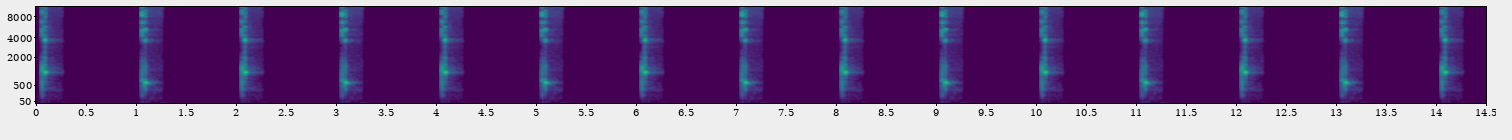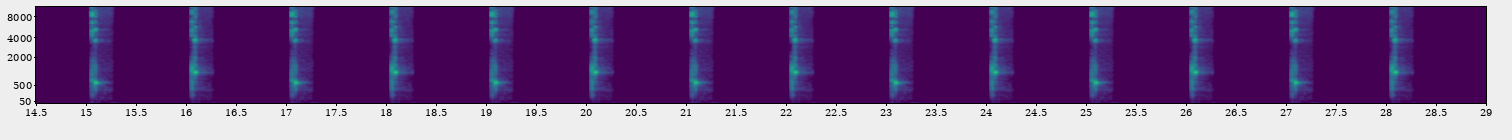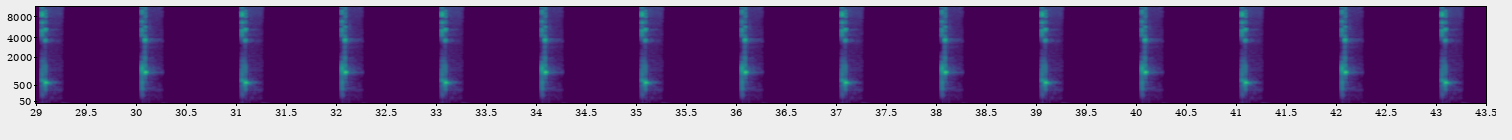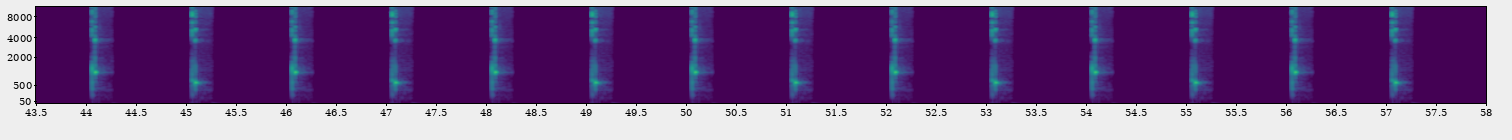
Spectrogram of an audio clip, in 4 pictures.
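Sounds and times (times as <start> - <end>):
clock tick-tock: 0.0 - 0.3, 1.1 - 1.3, 2.0 - 2.3, 3.1 - 3.3, 4.0 - 4.3, 5.1 - 5.3, 6.0 - 6.3, 7.1 - 7.3, 8.0 - 8.3, 9.1 - 9.3, 10.0 - 10.3, 11.1 - 11.3, 12.0 - 12.3, 13.1 - 13.3, 14.0 - 14.3, 15.0 - 15.3, 16.0 - 16.3, 17.0 - 17.3, 18.0 - 18.3, 19.0 - 19.3, 20.0 - 20.3, 21.0 - 21.3, 22.0 - 22.3, 23.0 - 23.3, 24.0 - 24.3, 25.0 - 25.3, 26.0 - 26.3, 27.0 - 27.3, 28.0 - 28.3, 29.0 - 29.3, 30.0 - 30.3, 31.0 - 31.3, 32.0 - 32.3, 33.0 - 33.3, 34.0 - 34.3, 35.0 - 35.3, 36.0 - 36.3, 37.0 - 37.3, 38.0 - 38.3, 39.0 - 39.3, 40.0 - 40.3, 41.0 - 41.3, 42.0 - 42.3, 43.0 - 43.3, 44.0 - 44.3, 45.0 - 45.3, 46.0 - 46.3, 47.0 - 47.3, 48.0 - 48.3, 49.0 - 49.3, 50.0 - 50.3, 51.1 - 51.3, 52.0 - 52.3, 53.1 - 53.3, 54.0 - 54.3, 55.1 - 55.3, 56.0 - 56.3, 57.1 - 57.3.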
